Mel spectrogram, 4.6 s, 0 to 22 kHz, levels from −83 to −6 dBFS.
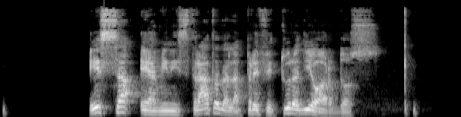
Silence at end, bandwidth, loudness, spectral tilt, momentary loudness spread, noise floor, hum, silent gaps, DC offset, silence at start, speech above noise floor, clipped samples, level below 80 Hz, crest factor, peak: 0.45 s; 16.5 kHz; -17 LUFS; -2.5 dB/octave; 16 LU; -87 dBFS; none; none; under 0.1%; 0.9 s; 69 dB; under 0.1%; -60 dBFS; 20 dB; 0 dBFS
